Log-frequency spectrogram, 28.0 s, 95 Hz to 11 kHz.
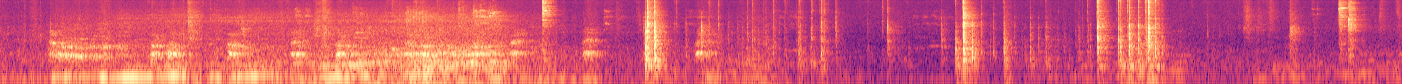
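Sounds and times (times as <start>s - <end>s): tools clanking on metal: 10.8s - 11.2s, 26.8s - 27.3s.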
